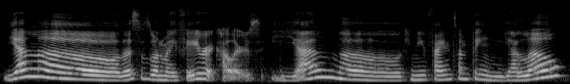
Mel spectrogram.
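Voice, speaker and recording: A woman whose voice leans high keeps a measured pace as she hosts a children's storytime. She reads picture books and sings nursery songs with animated, sing-song flair and loud, playful sound effects.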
